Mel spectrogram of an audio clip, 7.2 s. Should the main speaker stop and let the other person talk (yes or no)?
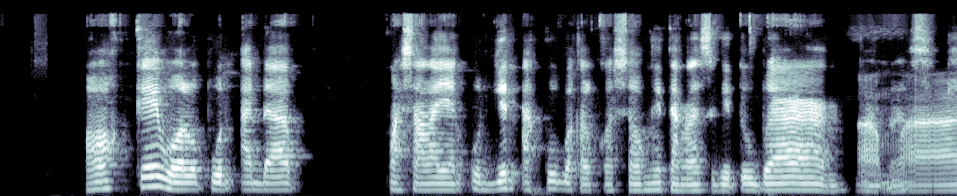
yes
